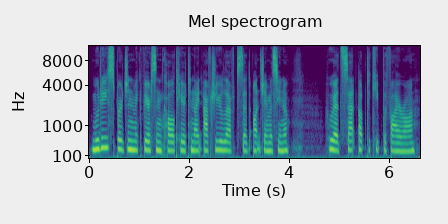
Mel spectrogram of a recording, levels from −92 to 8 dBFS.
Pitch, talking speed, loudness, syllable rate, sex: 225 Hz, 190 wpm, -17 LUFS, 5.8 syllables/s, female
